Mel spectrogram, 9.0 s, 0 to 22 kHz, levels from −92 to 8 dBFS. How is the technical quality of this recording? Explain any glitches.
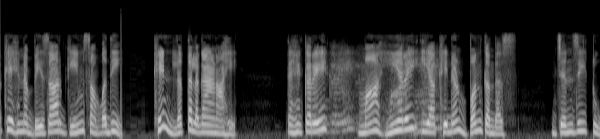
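The recording has two clear faults, a short robotic stretch and a longer echo, heard through call microphone processing that trims the lowest bass.

Robotic sound from repeated short buffers, 1.80 to 2.22 s: the voice becomes a rigid, metallic buzz pitched at 100 Hz that still loosely tracks the speech. The likely cause is audio arriving too slowly, so the software kept looping the last 10 ms of sound to fill the gaps, repeating most of what was heard while the real audio was skipped.

Feedback echo between two devices, 4.65 to 6.86 s: a thinner, ringing copy of the speech returns at intervals of around 400 ms, peaking about 16 dB below the direct voice. One device played what another's microphone sent, and that microphone picked it up again. Each device's echo canceller removes only its own playback, so the sound circulated between them.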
